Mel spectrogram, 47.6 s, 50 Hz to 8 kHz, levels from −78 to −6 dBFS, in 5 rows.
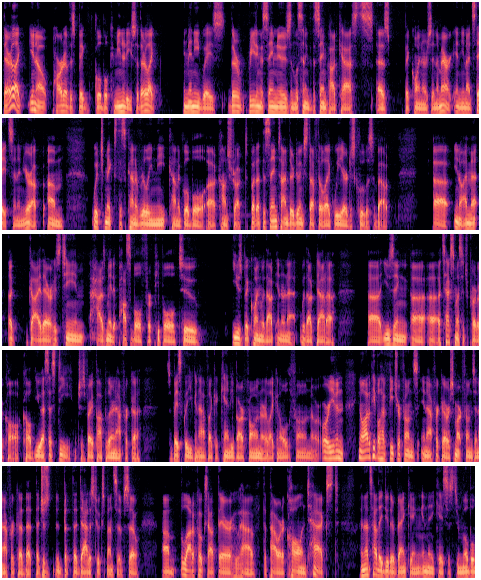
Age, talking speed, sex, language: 30-49, 220 wpm, male, English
